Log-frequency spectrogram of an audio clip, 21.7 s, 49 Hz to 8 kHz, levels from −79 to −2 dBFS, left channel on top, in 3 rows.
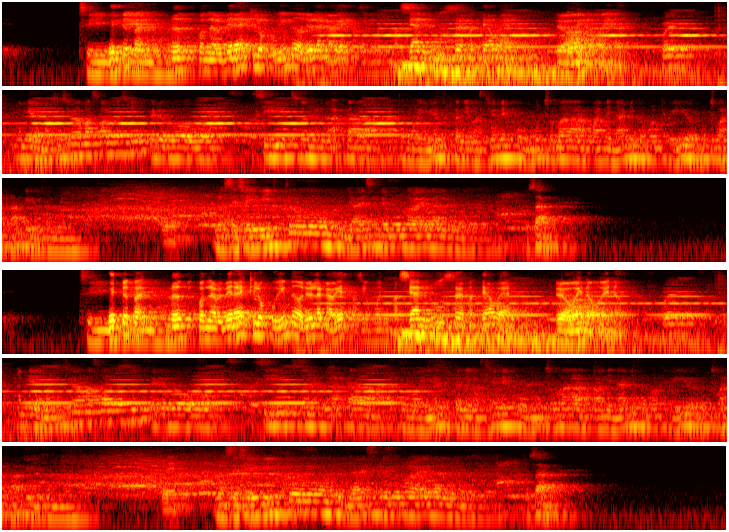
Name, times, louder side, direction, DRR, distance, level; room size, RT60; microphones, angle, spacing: voice 1, 0.8-1.7 5.6-6.0 6.6-7.0 7.3-15.3 15.7-16.2 16.6-20.4, left 1 dB, 90° left, 0 dB, 0.8 m, -35 dB
voice 2, 1.3-5.1 5.5-6.2 16.1-16.3, right 4 dB, 55° right, 7 dB, 0.3 m, -26 dB
sound 1, 1.3-19.8, right 2 dB, 90° right, 0.8 m, -43 dB
sound 2, 2.8-11.3, left 3 dB, 5° left, 0.4 m, -32 dB
Wild animals, 2.9-7.9, equal, 35° left, 0.9 m, -35 dB
4.3 x 2.7 x 3.2 m, 1.1 s
head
